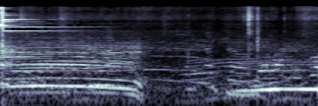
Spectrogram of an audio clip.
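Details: A tall Simmental-type cow at the Bekonang cattle market, Sukoharjo, Central Java, gives a steady, drawn-out low moo lasting over a second that drops at the end, then a brief pause before another low moo begins.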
